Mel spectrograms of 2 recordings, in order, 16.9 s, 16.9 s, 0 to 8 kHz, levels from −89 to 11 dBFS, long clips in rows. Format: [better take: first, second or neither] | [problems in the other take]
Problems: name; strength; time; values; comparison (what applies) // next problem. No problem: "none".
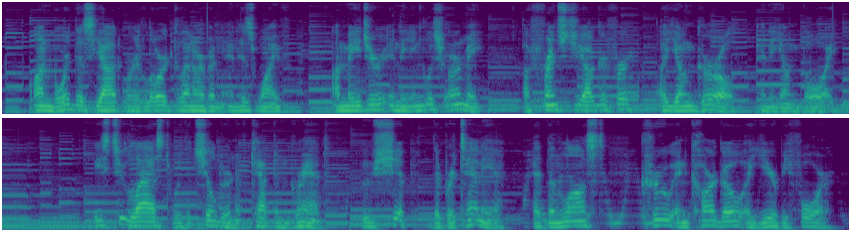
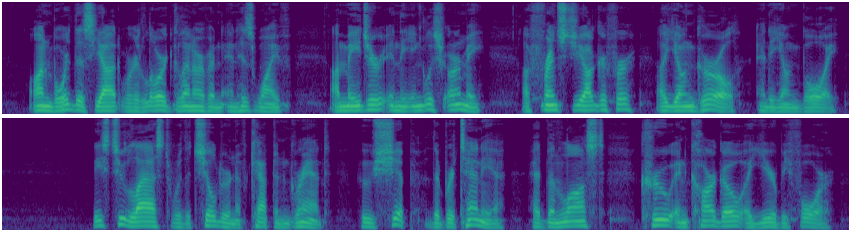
second | background sound (Guitar); 11 dB below the speech // room echo; dies away in 0.2 s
